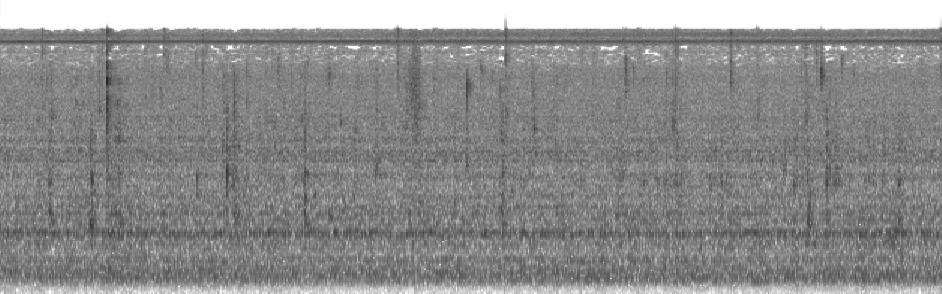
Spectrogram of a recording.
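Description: A steady hiss with a few light clicks and taps scattered through it, as hands handle the metal element flange and nuts on the underside of an electric water heater.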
